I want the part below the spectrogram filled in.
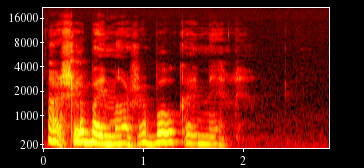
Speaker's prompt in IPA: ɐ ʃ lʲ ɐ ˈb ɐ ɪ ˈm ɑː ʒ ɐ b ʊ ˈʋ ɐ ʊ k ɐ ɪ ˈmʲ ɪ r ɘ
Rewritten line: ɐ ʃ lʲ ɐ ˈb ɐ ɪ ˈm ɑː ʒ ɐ b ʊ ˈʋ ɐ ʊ k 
